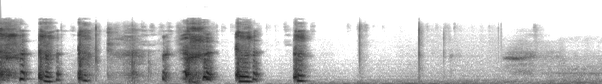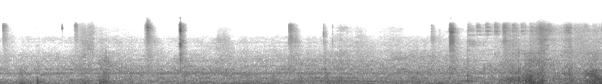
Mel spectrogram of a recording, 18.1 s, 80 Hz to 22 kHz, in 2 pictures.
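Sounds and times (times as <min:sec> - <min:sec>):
woman coughing harshly: 0:00.0 - 0:01.5, 0:02.4 - 0:04.7.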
